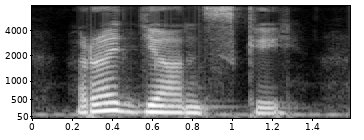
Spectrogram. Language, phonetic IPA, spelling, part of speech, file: Ukrainian, [rɐˈdʲanʲsʲkei̯], радянський, adjective, Uk-радянський.ogg
- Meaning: Soviet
